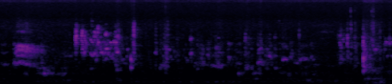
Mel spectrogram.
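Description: Cockatiels give soft, scattered chirps and short warbled notes, mixed with faint clicks and taps.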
